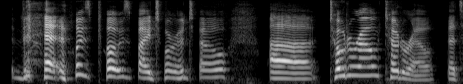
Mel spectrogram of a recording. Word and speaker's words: Totoro: Totoro, that's how you say it.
